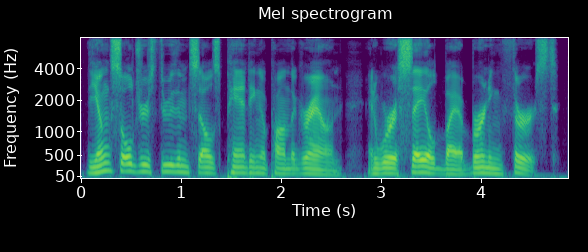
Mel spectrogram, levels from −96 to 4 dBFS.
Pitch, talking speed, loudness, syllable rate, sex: 115 Hz, 195 wpm, -19 LUFS, 5.6 syllables/s, male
